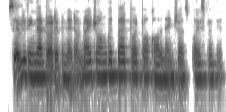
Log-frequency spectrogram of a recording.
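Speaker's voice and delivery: fast, quiet recited clearing formula; rote clearing statement. Acted. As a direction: rattle it off fast and soft, fading at the end. Clearing statement recited third time.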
